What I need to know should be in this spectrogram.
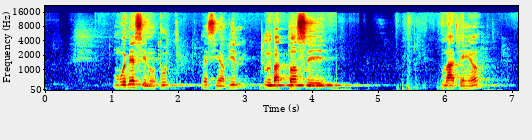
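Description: A man speaks calmly into a microphone in a room with a slight echo.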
